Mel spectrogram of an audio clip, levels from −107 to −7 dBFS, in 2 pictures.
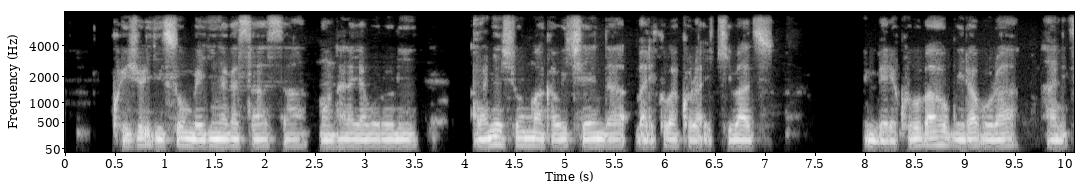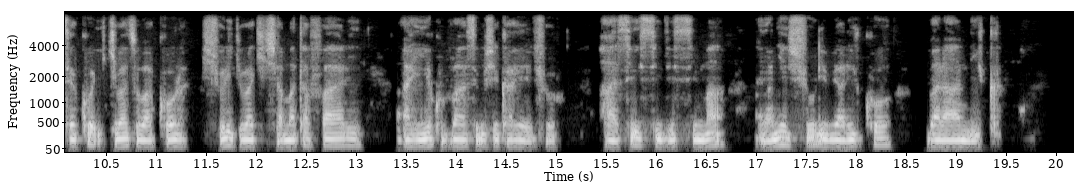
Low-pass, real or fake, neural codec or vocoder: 7.2 kHz; real; none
